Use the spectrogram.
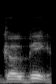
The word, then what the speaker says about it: Goebig: So if you're listening to the podcast rather than watching, Micha's last name is spelled Goebig, and it's pronounced go big, right?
